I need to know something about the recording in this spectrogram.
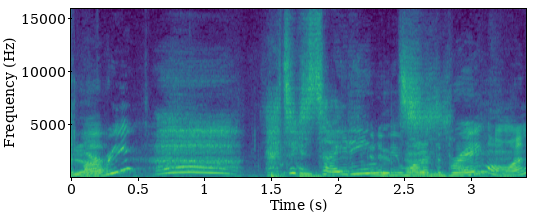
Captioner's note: gasps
